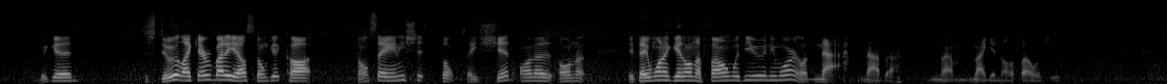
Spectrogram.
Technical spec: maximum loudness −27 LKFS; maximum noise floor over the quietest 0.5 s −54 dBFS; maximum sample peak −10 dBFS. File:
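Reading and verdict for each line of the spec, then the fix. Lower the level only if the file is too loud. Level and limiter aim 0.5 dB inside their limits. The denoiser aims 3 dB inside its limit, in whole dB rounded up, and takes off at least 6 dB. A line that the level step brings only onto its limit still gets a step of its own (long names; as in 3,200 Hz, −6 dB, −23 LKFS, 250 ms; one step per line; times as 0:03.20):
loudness −35.5 LKFS: in spec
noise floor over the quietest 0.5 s −61 dBFS: in spec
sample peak −15.5 dBFS: in spec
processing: no processing needed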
